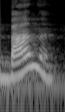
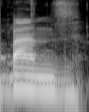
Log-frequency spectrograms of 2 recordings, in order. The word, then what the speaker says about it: Ban: plateforme pour spécifier que mon nom de famille c'est Ban Pas band ou non banes parce que je sais que c'est un peu confusing le s est là mais on le prononce pas mais c'est nu ban ah des fois je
